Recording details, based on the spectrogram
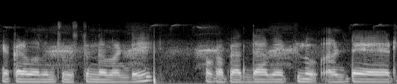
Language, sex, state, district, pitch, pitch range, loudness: Telugu, male, Andhra Pradesh, Manyam, 115 Hz, 115-120 Hz, -16 LUFS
